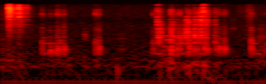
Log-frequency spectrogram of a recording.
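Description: Small metal clicks and clinks from a lock cylinder and its removed screws being handled and set down on a hard surface: one sharp click at the start, then a scatter of lighter clicks.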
